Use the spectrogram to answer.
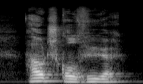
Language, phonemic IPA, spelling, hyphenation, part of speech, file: Dutch, /ˈɦɑu̯ts.koːlˌvyːr/, houtskoolvuur, houts‧kool‧vuur, noun, Nl-houtskoolvuur.ogg
- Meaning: charcoal fire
